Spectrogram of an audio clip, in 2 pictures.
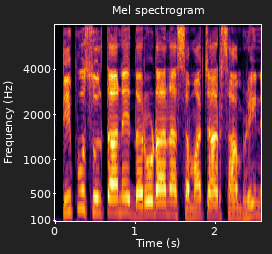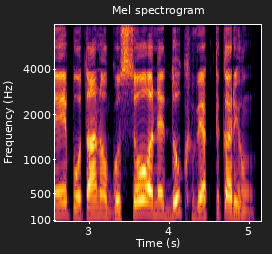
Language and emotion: Gujarati, neutral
